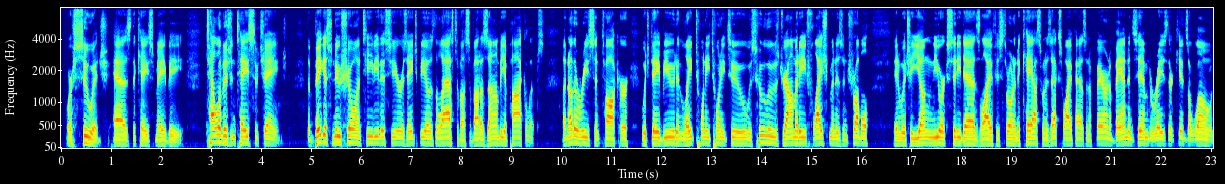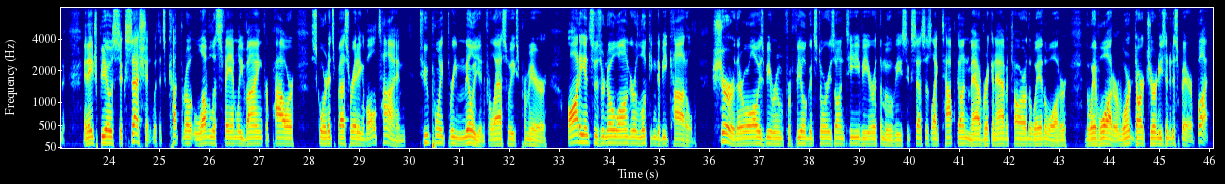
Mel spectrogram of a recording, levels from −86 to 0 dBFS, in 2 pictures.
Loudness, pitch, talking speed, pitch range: -23 LUFS, 125 Hz, 180 wpm, 115-130 Hz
